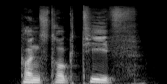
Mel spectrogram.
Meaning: constructive (carefully considered and meant to be helpful)
- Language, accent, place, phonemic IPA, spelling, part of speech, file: German, Germany, Berlin, /kɔnstʁʊkˈtiːf/, konstruktiv, adjective, De-konstruktiv.ogg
